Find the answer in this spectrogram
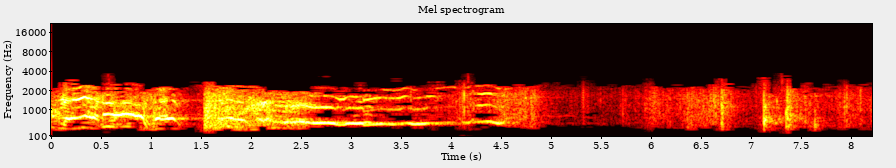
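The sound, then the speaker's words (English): A wolf howls in long, wavering, overlapping wails that rise and fall for several seconds, then fade into a faint crackly, rustling background with scattered soft clicks. “The wolf's coming for me.”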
